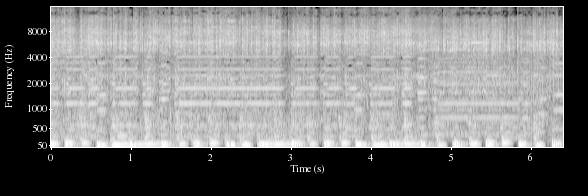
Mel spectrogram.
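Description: Background music with a quick, pulsing bass line under held tones.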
